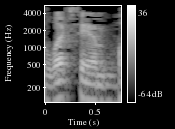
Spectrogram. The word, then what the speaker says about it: Lexham: I always want to give an extra syllable there. The Lexham Bible Dictionary.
